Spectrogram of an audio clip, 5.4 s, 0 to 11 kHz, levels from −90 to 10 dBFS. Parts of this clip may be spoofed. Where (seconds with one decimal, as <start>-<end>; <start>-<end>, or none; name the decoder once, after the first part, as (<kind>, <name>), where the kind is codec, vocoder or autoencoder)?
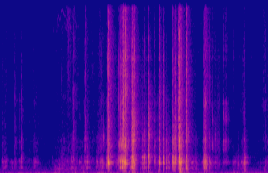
2.4-3.3 (autoencoder, DAC-VAE); 4.1-4.9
